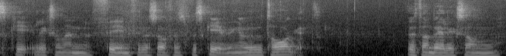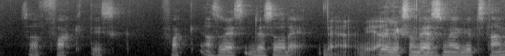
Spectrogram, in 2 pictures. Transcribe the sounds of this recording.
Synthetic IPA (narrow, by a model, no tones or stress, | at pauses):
kːlɪ̰ksɔmɛnfiːnfɪlʊsoːfɪsk̚bɛskɾiːvnɪŋɑvəhʉːət̪ʰɑːɡə̰t̪ | ʉ̟ːt̪and̪ɛæɭɪksɔm | sɔæ̰ɾfakt̪ɪ̰sk | fakalsɔd̪ɛd̪ɛʂoːd̪ɛ̰d̪dɛælɪksɔmd̪ɛsɔmæɾɡɵt̪st̪ʰaŋ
